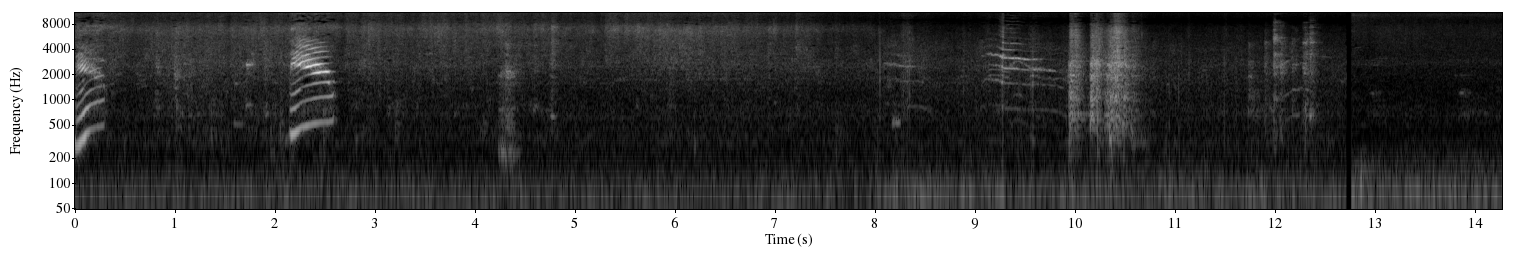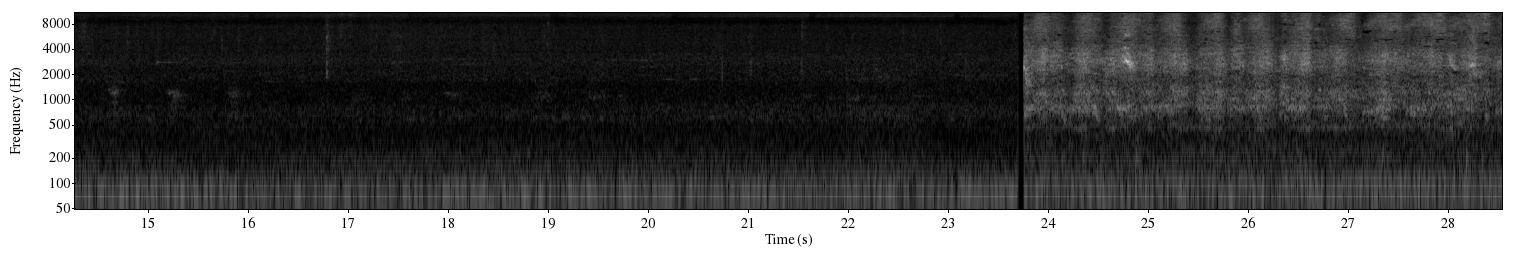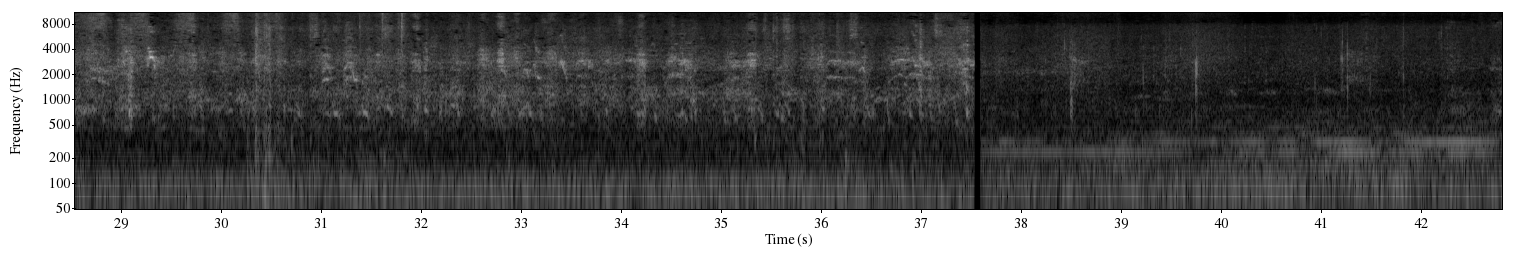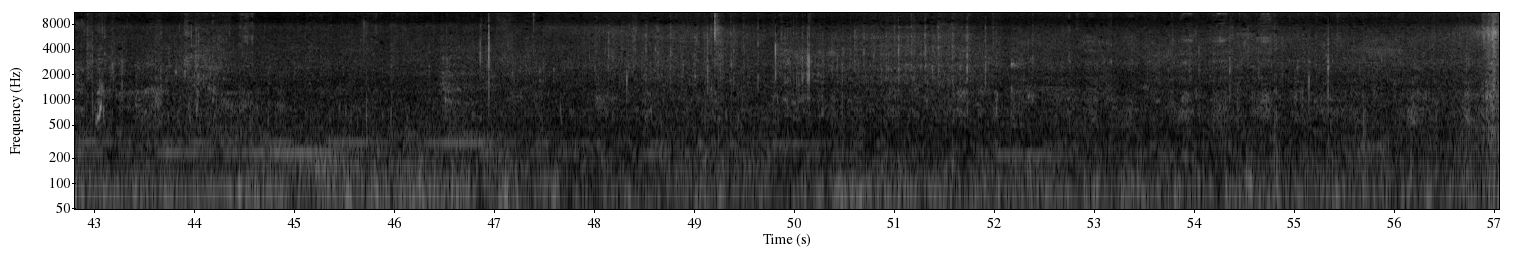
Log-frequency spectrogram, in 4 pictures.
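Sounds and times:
kitten meowing: 9.1 - 9.9
steady low rumble: 12.8 - 56.9
poultry calling: 23.8 - 37.6.

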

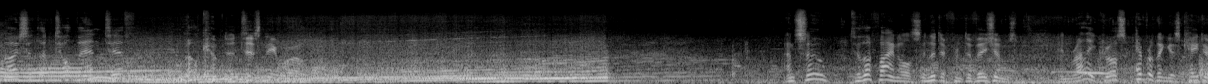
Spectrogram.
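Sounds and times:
car engine revving hard: 0.0 - 7.2.

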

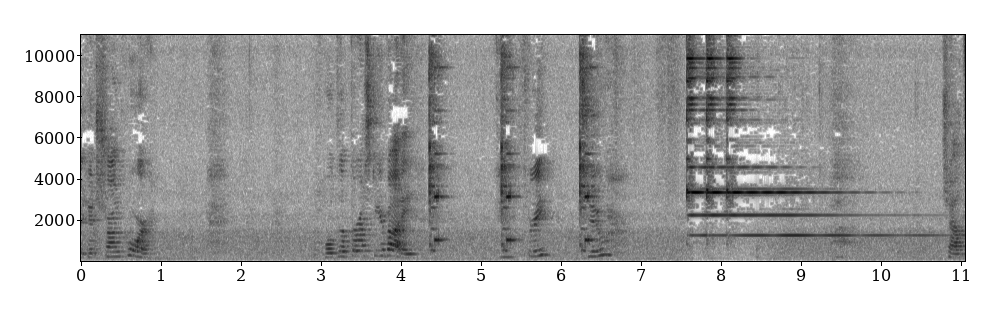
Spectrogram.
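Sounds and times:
timer bell ringing: 7.6 - 11.0.

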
